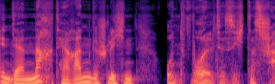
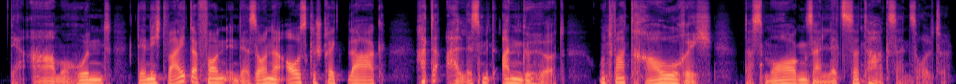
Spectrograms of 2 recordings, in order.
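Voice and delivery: ordinary delivery, nothing marked

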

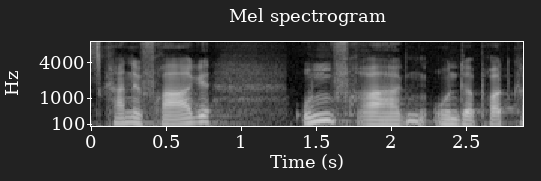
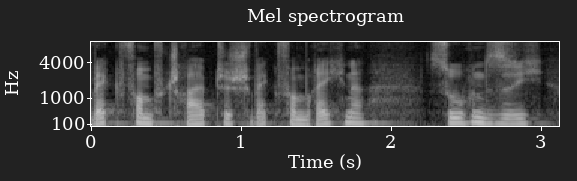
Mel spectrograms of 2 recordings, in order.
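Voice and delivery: normal talking voice

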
